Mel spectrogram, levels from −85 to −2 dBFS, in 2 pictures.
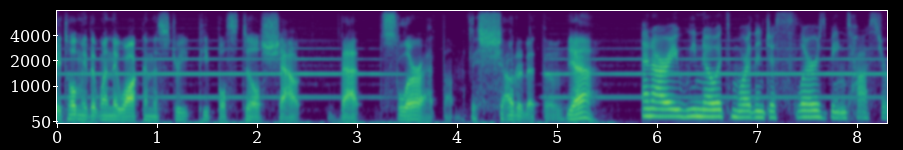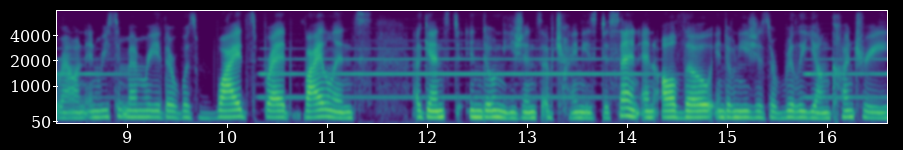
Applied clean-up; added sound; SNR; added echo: none; Wind instrument, woodwind instrument; 15 dB; none.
